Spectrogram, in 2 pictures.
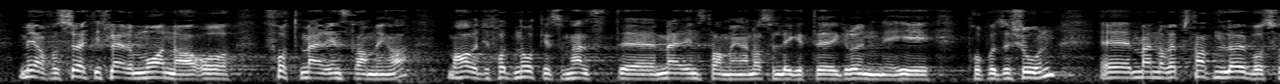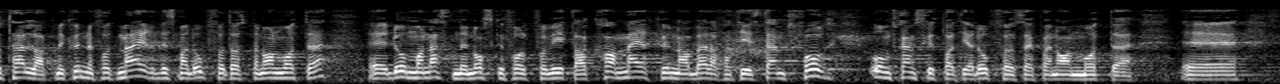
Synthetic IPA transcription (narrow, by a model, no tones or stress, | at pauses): mɛhɑɾfɔsøːk̚t̪ɪflæɪɾəmoːnəɾɔ | fɔt̪ːmæɪɾɪnst̪ʁɑmːɪŋəɾ | mɛhɑʁɪt͡ʃːəfɔt̪ːnoːkənsɔmhɛlst̪mæɪɾɪnst̪ʁɑmɪŋəɛnɔsɔlɪɡːət̪ʰɪlɡʁʉnːɪpʰɾʊpʊsɪʂuːnn̩ | mɛnːɔɾɛpɾsnɑnt̪n̩lœʉʋɔsfɔt̪ʰɛlːəʁɑt̪mɛkʰʉnːəfɔt̪ːmæɪɾʋɪsmɛhɑd̪əʊpfœɾt̪ɑspʰɔɛnɑnmoːt̪ə | d̪ɔmɔnɛst̪n̩d̪ɛnɔʁskəfɔlkfɔʋiːt̪əkʰɑːmæɪɾkʰʉnːəɑɾbæɪd̪əɾpɑt̪iːəst̪ɛmt̪fɔɾʊmfʁɛmskɪt̪spɑt̪ʰiːhɑd̪əʊpfœʁt̪sæɪpʰɔɛɪnɑnn̩moːt̪ə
